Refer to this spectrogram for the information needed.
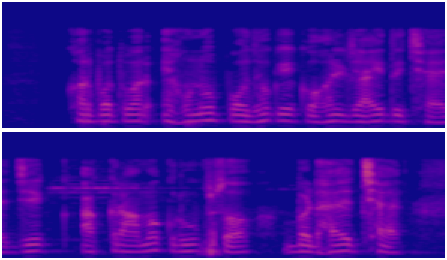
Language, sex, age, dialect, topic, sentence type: Maithili, male, 25-30, Eastern / Thethi, agriculture, statement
